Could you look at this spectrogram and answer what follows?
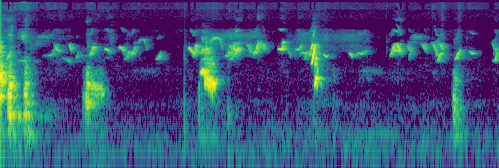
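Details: Baby chicks drinking water give high, thin peeps in loose bursts. Occasional louder cheeps and soft taps from pecking at the water are also heard.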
